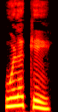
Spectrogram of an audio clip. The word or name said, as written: ಒಳಕೆಯ್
